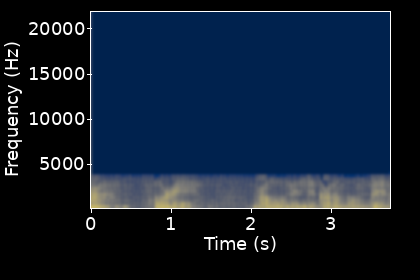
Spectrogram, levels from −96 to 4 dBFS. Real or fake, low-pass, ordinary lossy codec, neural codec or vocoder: fake; 3.6 kHz; AAC, 24 kbps; autoencoder, 44.1 kHz, a latent of 192 numbers a frame, MeloTTS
